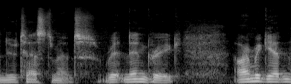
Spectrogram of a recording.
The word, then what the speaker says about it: Armageddon: Testament written in Greek Armageddon has an aspirant at the beginning meaning it's pronounced with an H so it originally was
